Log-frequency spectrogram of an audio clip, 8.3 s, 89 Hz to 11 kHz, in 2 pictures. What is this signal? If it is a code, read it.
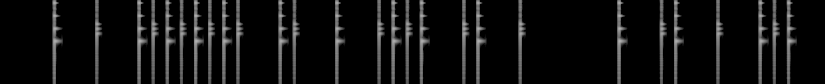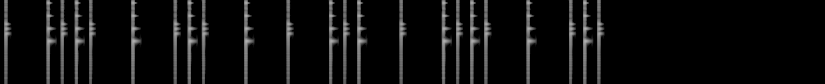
Morse code, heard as a telegraph sounder, machine-sent, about 17 wpm. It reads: THEY MAINTAIN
